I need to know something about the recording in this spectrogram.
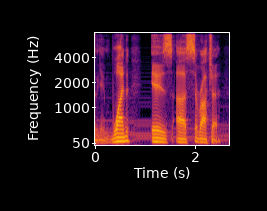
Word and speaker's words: Sriracha: I know some people see the R after the first S in Sriracha and they want to say Sriracha or something like that. I don't correct you. You want to pronounce that R, go ahead. It's not how the place that invented the sauce pronounces it.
